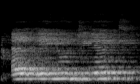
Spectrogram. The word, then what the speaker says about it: laugh: Now I'm reading LAUGH, laugh, ROUGH, rough, COUGH, cuff, TOUGH, tough, ENOUGH, enough. देखिए यहाँ ये silent है, जो GH है हमारा, यहाँ हमें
